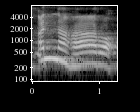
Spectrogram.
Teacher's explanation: لام ساکن اپنے حروف شمسی میں مدغم ہو گیا, مل گیا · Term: ادغام شمسی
